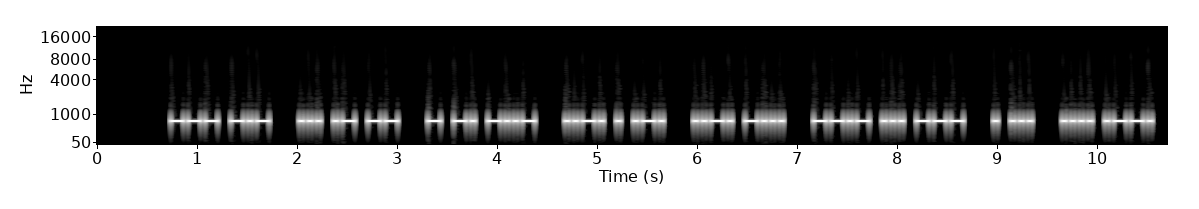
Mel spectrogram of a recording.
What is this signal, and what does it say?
Morse code, heard as a keyed tone, about 28 wpm, 700 Hz. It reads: OK SAM TNX FER FB QSO ES HP
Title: Practice QSO - Exchange 4 - Ending - 28wpm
